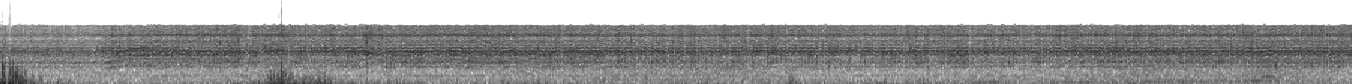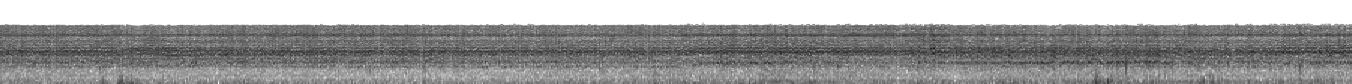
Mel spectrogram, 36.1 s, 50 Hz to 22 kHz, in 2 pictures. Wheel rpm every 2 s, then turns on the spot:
80, 120, 110, 120, 120, 120, 120, 110, 110, 110, 110, 110, 110, 120, 110, 120, 110, 120.
none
